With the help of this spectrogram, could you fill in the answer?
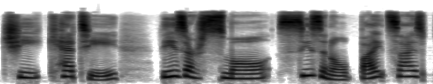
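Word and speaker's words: cicchetti: It's time for chiceti. Pronounced chi ketti.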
